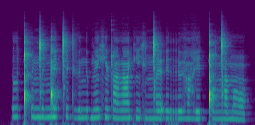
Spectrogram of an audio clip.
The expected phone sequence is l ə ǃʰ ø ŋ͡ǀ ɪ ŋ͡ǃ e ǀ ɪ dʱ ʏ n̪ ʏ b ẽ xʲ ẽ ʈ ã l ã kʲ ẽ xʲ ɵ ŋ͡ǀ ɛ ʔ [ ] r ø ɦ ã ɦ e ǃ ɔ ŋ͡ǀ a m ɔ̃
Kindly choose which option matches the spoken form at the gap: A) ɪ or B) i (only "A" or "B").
A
